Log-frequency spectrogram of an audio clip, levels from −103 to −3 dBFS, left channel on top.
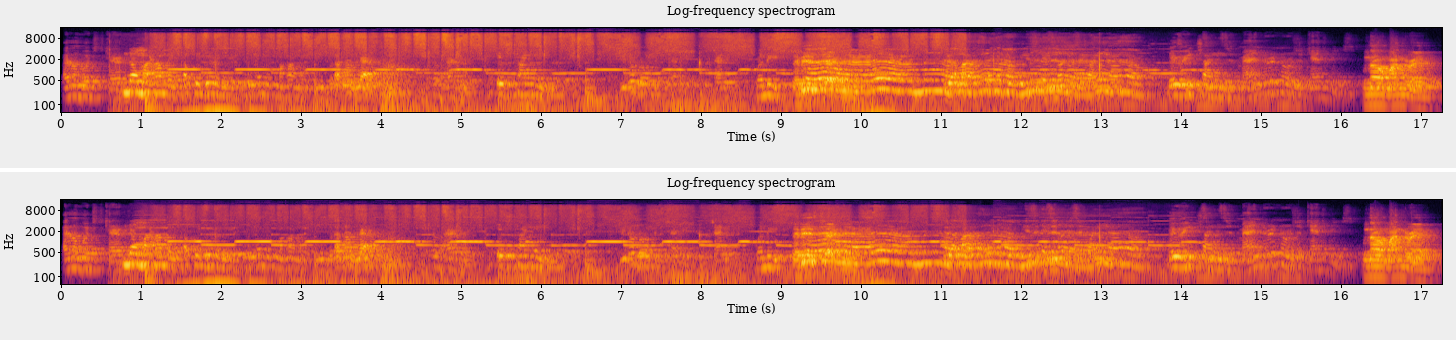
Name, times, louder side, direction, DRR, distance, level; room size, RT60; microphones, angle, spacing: voice 1, 0.0-1.0 3.3-4.1 4.5-5.1 6.9-8.5 10.9-11.3 12.0-12.8 13.8-16.1, right 1 dB, 75° right, 0 dB, 4.1 m, -30 dB
sound 1, 0.6-13.0, left 6 dB, 25° left, 0.3 m, -31 dB
voice 2, 0.7-3.9 5.4-6.2 11.0-13.2 13.8-14.6, left 2 dB, 40° left, 0 dB, 1.8 m, -27 dB
sound 2, 0.9-9.2 9.7-11.4 11.6-14.3, right 4 dB, 40° right, 1.1 m, -30 dB
sound 3, 5.5-15.5, left 3 dB, 85° left, 1.3 m, -26 dB
voice 3, 9.1-10.2 16.3-17.1, equal, 20° right, 1 dB, 2.4 m, -21 dB
16.0 x 16.0 x 2.4 m, 1.2 s
head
